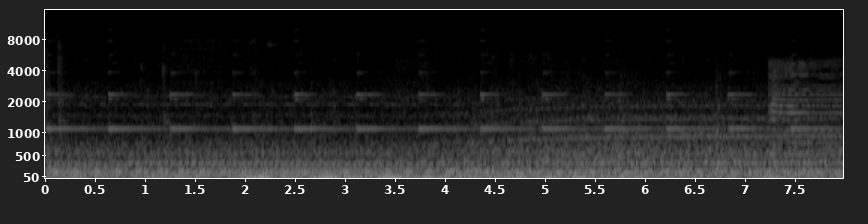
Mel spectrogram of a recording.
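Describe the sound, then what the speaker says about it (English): A freight train rumbles past at Marias Pass, a low, steady rolling drone with faint rail clatter and a few high squealing tones, heard from a distance and fairly quiet, with no voices. "So the train's going to come back in this direction in just a second."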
